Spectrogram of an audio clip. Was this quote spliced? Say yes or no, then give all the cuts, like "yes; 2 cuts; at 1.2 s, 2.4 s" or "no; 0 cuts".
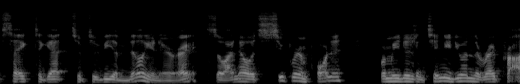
yes; 2 cuts; at 2.1 s, 4.1 s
